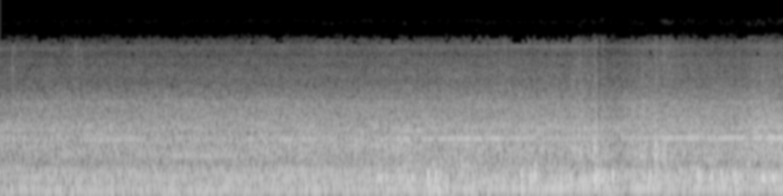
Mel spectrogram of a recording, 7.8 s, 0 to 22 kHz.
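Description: JR West 201 series electric commuter train running at speed, heard from inside the carriage: a steady rumble of wheels on rail with a thin steady whine. From about halfway in, louder irregular knocks and clatter come through.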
